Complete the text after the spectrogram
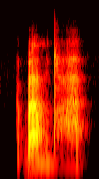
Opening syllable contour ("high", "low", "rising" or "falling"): falling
